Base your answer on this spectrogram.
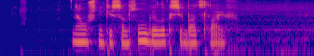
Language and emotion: Russian, neutral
